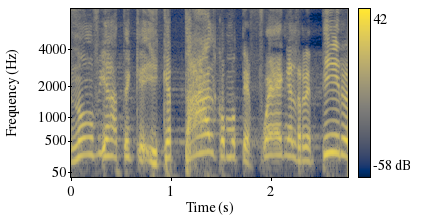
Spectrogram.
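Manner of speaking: eager question. Retold or imitated. Family asks about the retreat.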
